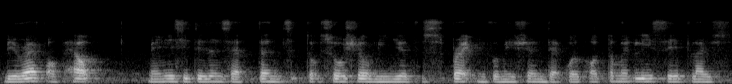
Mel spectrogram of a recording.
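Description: At 1.81 to 1.87 s, 4.07 to 4.17 s and 5.74 s, packets were lost and rebuilt from error correction: the decoder played the low-bitrate copies carried in the following packets, so nothing drops out, but those 40, 60 and 20 ms stretches of speech turn rougher and noisier. This is consistent with two, three and one 20 ms packets lost.

Right after, from 4.19 to 4.23 s, a short concealed packet loss leaves about 20 ms of audio missing. The receiver stretches the preceding sound across the hole and blends back, heard as a brief smear or wobble through the 8 kHz-wide Opus call path.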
